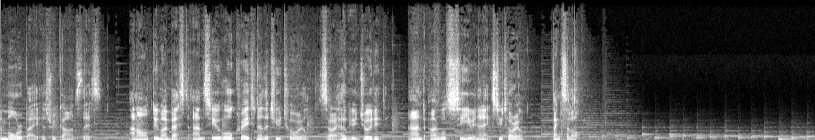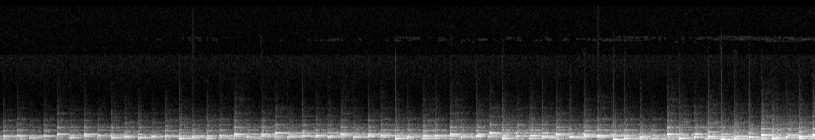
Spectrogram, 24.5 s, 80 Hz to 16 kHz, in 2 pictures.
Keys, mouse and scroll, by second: 1.7-3.5 scroll up 1, 4.6 scroll up 1, 4.8-6.6 scroll down 1, 8.8 shift+middle click.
